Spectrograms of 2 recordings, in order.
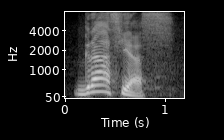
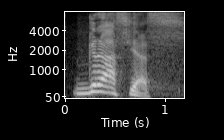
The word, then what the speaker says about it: gracias: not use it right the correct way to say please in Spanish is poror fa poror fa and the right way to say thank you is gracias gracias I'm sorry and excuse me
